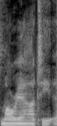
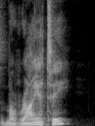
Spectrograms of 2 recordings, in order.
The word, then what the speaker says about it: Moriarty: he would pronounce Moriarty as Moriety.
